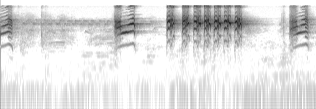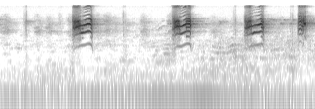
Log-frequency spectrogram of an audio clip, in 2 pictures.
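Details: Orange-headed thrush (sogok ontong) in 'gacor nyecret nembak' song: short upward-sweeping whistles separated by pauses, plus one rapid high rattling burst of about ten notes, over a low background hum.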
